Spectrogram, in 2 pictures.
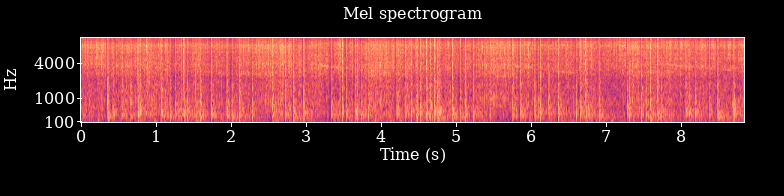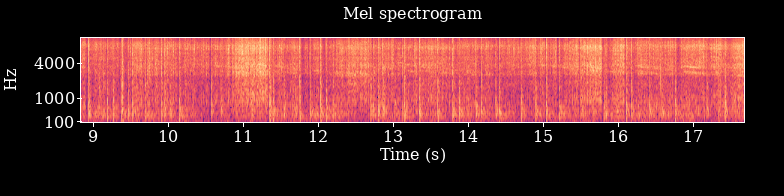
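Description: Fireworks display (Kerala vedikkettu): a dense, unbroken barrage of firecracker bangs going off many times a second, with a burst of higher, sharper crackling about eleven seconds in.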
